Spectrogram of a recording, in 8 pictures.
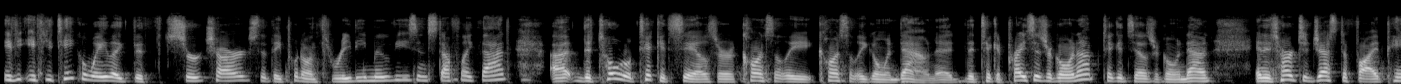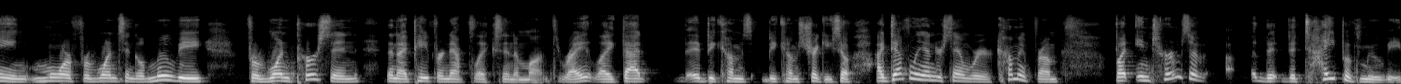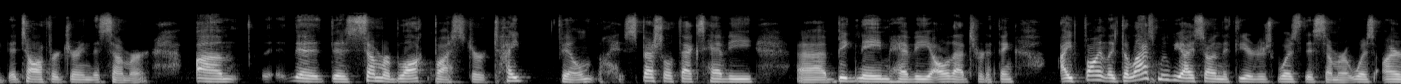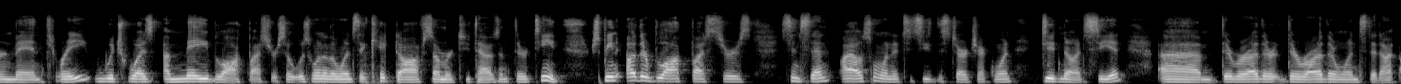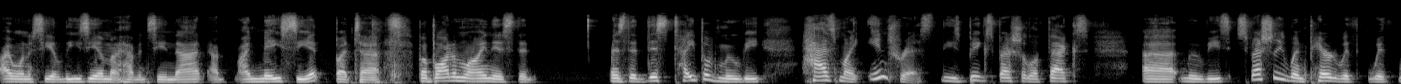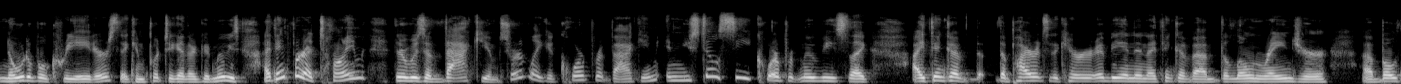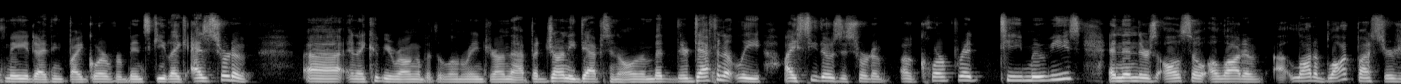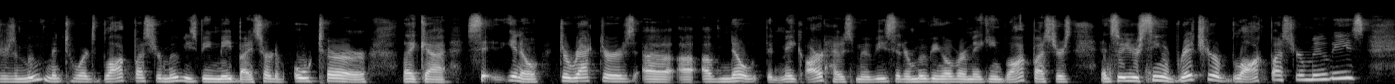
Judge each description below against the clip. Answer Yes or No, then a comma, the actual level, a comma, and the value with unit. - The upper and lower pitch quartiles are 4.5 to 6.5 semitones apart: Yes, average, 4.8 semitones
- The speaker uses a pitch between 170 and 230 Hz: No, low, 135 Hz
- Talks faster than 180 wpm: Yes, average, 195 wpm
